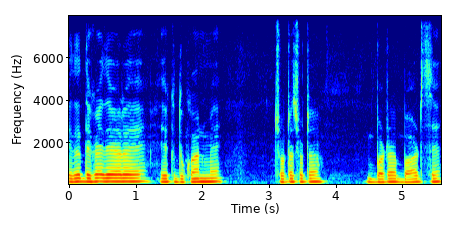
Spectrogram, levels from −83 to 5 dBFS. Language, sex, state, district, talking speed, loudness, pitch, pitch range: Hindi, male, Bihar, Vaishali, 130 wpm, -13 LUFS, 150 Hz, 145-155 Hz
